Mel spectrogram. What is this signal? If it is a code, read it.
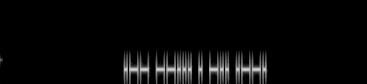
Morse code, heard as a keyed tone, about 44 wpm, 700 Hz. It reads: W7EDP
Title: USA Call Signs 45wpm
